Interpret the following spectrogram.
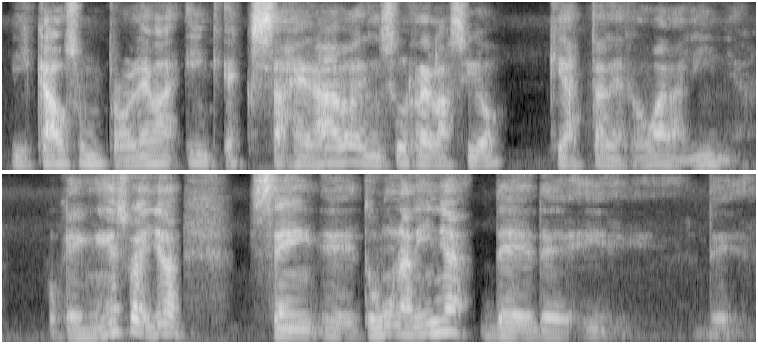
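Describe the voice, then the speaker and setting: A man with a Puerto Rican accent, an evangelist telling his personal testimony on a podcast in an earnest, preacherly way, going from hushed to emphatic. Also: mid-range voice, normal speed, recorded from a distance. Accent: Puerto Rican Spanish. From Puerto Rico.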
